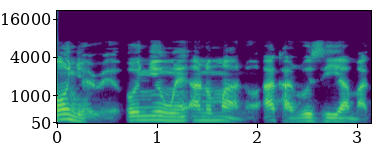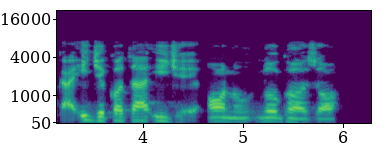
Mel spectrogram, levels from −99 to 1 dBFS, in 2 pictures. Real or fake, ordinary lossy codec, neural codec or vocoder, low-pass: real; none; none; 7.2 kHz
